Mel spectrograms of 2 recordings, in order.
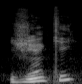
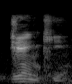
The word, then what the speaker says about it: Dzięki: Dzięki. Janky? Janky? Dzięki.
